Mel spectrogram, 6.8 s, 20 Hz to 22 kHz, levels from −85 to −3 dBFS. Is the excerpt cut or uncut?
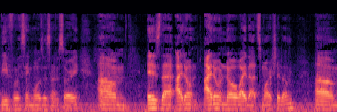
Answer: uncut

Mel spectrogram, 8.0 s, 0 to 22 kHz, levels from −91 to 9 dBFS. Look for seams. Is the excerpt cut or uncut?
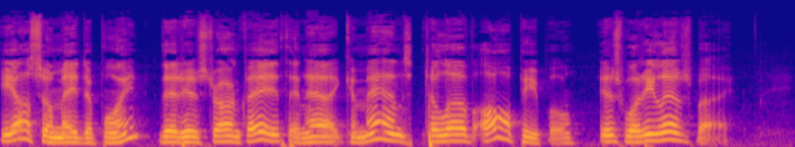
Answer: cut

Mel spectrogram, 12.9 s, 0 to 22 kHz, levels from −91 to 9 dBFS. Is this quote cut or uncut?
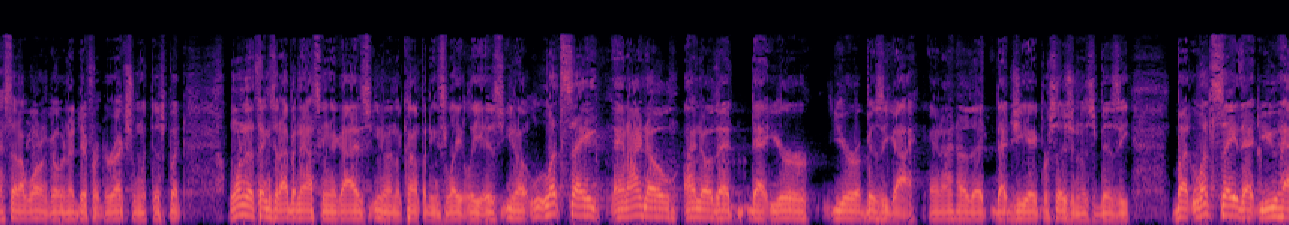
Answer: uncut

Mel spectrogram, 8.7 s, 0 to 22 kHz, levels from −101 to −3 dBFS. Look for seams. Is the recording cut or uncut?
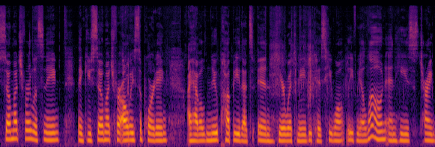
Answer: uncut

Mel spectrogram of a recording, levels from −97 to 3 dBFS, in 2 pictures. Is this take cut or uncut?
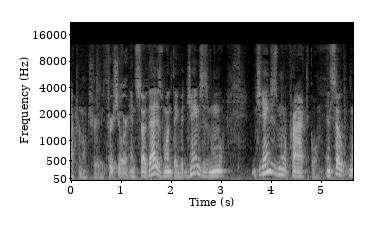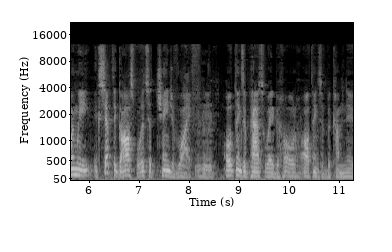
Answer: cut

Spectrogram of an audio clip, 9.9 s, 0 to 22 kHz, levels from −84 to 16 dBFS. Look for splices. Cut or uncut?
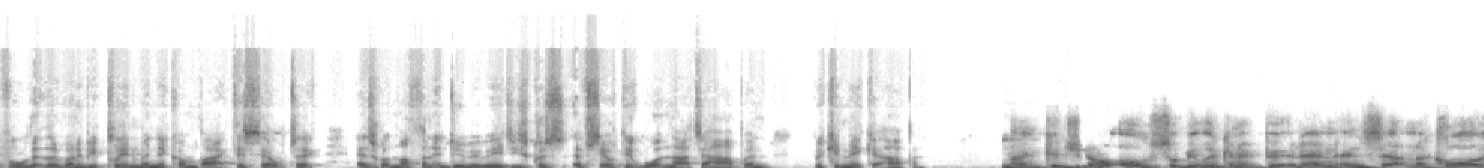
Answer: uncut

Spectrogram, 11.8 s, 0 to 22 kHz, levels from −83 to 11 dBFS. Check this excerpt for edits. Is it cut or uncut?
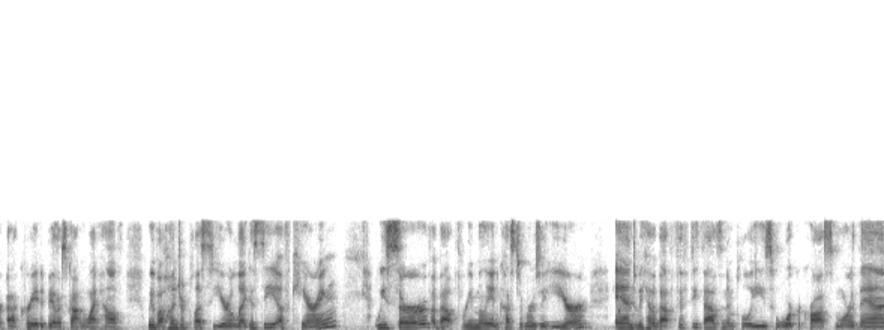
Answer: uncut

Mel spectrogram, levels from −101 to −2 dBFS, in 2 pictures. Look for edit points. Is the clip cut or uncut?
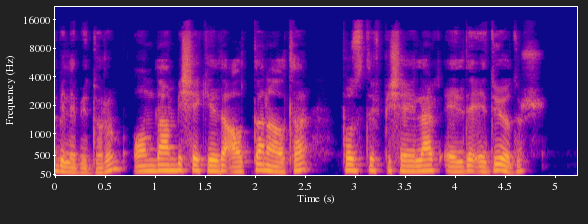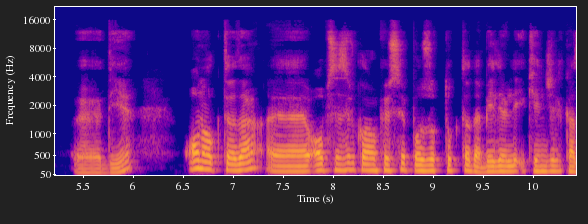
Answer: uncut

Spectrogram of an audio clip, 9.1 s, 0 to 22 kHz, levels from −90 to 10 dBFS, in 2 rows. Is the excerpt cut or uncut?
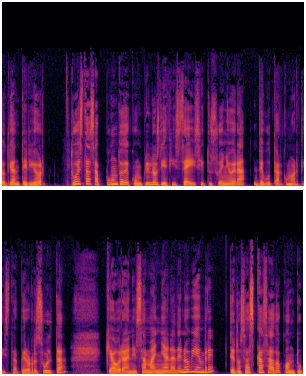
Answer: uncut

